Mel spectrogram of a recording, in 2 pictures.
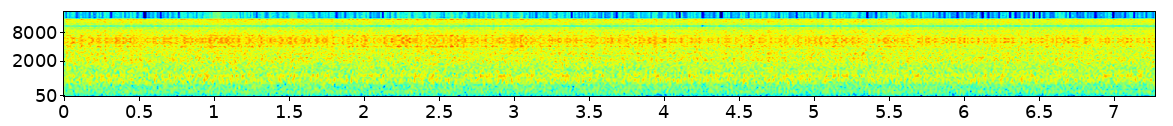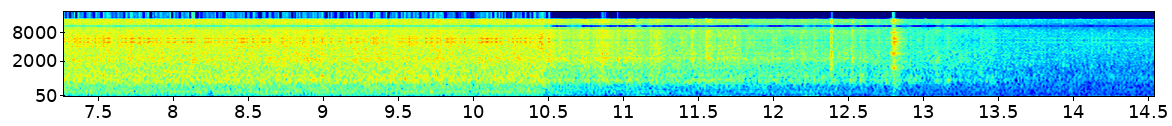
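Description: Atlas metal lathe running steadily under automatic feed on a final turning pass. About ten seconds in it is switched off and fades as it coasts down, with a single sharp click near the end.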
